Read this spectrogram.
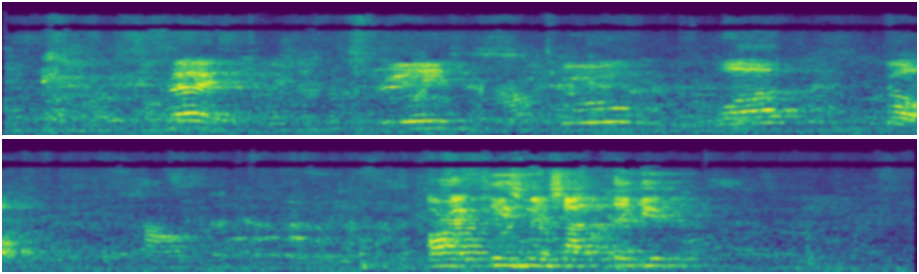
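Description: A man announces loudly with animation in an echoing room.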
